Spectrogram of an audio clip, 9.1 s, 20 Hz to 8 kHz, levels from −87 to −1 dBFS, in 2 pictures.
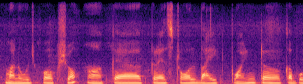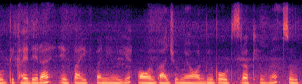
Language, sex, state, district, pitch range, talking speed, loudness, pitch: Hindi, female, Bihar, Darbhanga, 155-170 Hz, 185 wpm, -18 LUFS, 160 Hz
